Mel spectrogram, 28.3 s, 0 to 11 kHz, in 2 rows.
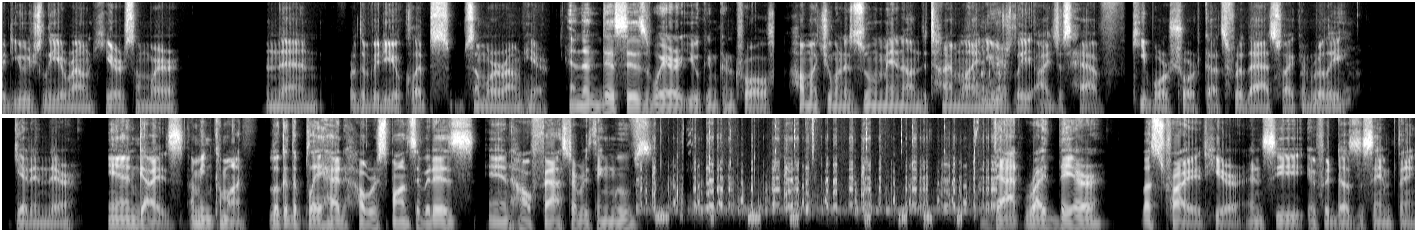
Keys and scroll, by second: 8.9 3, 9.9 2, 10.6 i, 25.1 super+Tab.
